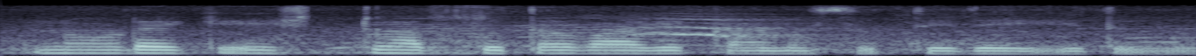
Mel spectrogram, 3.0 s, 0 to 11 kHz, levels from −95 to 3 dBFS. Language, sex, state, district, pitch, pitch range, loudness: Kannada, female, Karnataka, Bellary, 180 Hz, 160-190 Hz, -25 LUFS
